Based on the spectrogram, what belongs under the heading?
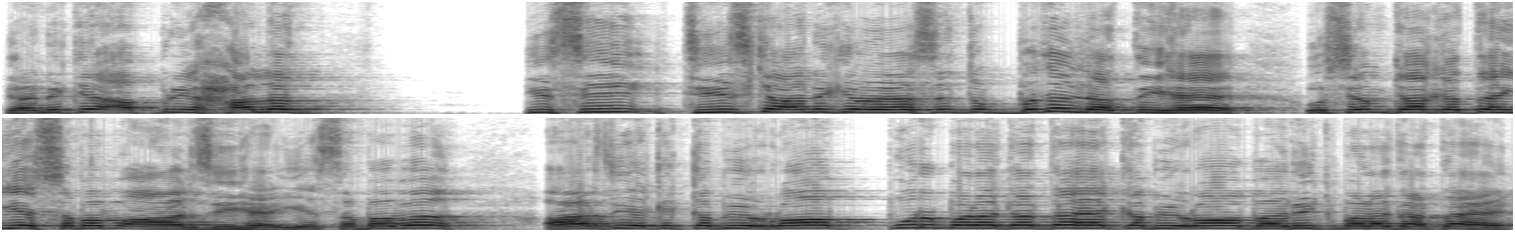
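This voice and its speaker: A man teaching Quran recitation rules, asking the class questions and answering them himself, and chanting examples slowly. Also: very high-pitched. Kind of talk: explanatory lesson.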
